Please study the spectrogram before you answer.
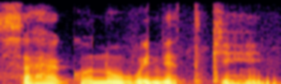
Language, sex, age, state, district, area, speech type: Kashmiri, male, 18-30, Jammu and Kashmir, Kupwara, rural, spontaneous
